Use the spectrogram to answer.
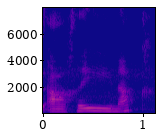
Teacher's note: Achi is the iambic foot. A is not stressed. Chi is stressed. Chi is also lengthened because it is open and not the end of a word. So it's achinak.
